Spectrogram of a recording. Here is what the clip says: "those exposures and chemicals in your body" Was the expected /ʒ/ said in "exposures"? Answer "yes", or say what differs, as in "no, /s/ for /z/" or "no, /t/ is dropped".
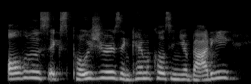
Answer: yes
